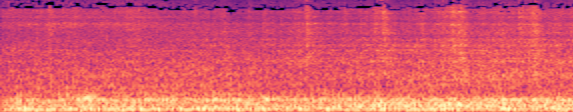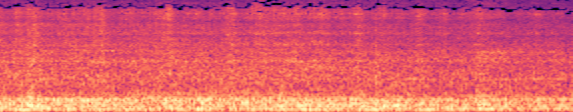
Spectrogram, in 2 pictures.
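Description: Passenger train coaches rolling past close by: a steady rumble of steel wheels on the rails, with light clicks scattered through it.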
